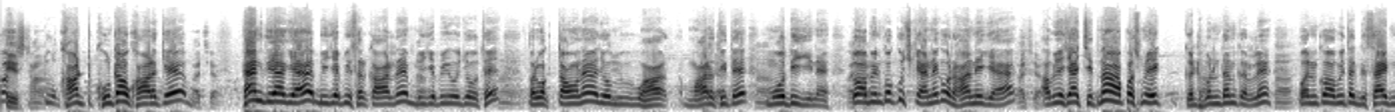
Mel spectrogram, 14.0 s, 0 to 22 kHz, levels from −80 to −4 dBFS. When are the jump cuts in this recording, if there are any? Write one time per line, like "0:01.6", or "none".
none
